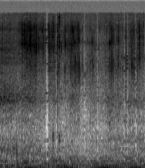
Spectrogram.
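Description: Near silence: faint room tone with a faint single click, such as a computer mouse button, a little way in.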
